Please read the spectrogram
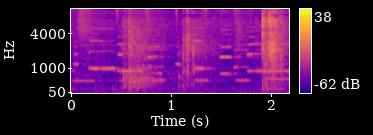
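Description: Background music: a light melody of short notes. Under it come a few brief scrapes from a scoop and a hand stirring dry cement, sand and mortar powder in a plastic basin.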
